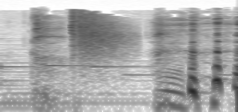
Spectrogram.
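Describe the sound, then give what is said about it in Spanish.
Whip crack sound effect: a breathy swishing whoosh, then a short pause and a few sharp, punchy bursts in quick succession, fairly loud. “Yo creo que eso merece un látigo.”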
